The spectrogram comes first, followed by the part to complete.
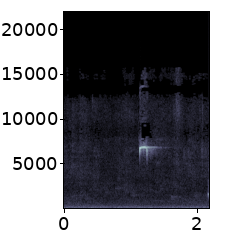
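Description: A trainer's whistle blown once about a second in, one short high steady note. It is the keeper's signal to the polar bear that he has done the behaviour right, here presenting his paw, and that food is coming.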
